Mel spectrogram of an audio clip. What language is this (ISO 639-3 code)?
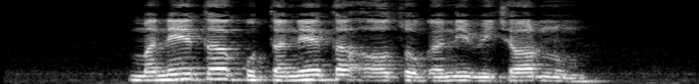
dml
